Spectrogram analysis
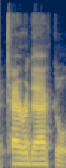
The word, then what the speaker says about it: pterodactyl: It's like one of those funny things about the English language, those silent letters. Like pneumonia, pterodactyl.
